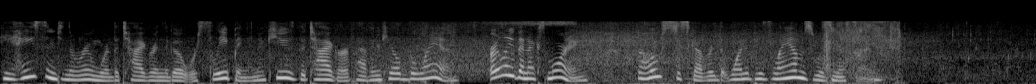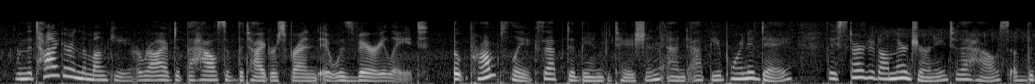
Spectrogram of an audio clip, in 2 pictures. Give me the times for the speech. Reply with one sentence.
The speech can be heard from 0.0 to 8.8 s and from 10.5 to 20.6 s.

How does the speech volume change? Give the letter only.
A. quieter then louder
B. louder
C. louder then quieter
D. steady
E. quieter
D.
